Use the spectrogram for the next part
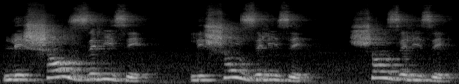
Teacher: O S no final das palavras a gente não fala em francês porque aqui a gente vai fazer a lzon.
